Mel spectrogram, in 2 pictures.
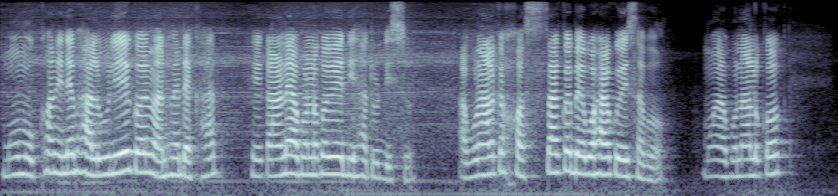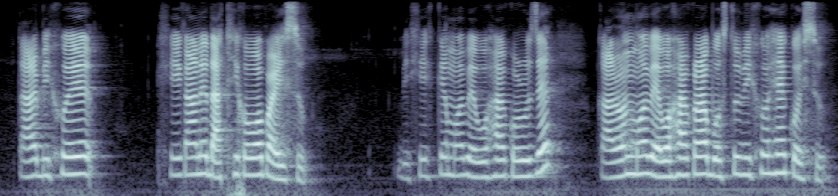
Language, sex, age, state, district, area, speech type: Assamese, female, 30-45, Assam, Biswanath, rural, spontaneous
